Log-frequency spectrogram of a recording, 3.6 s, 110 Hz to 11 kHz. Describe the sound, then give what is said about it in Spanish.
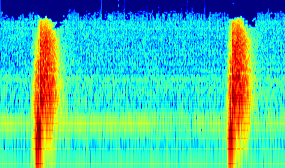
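Two heavy, sharp blows as a man strikes a boy hard in a scene from the 1982 drama film Fanny & Alexander. The two hits are well apart, each a brief thwack, with silence between them. “Eduard le golpea con fuerza.”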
